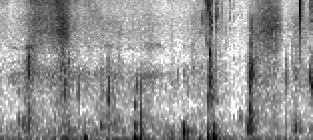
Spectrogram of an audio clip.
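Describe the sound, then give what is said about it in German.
Chewing of a chewy snack bar right into the microphone: faint, irregular crunchy bites and wet mouth clicks in quick succession, with no talking. “Man sollte auch nicht ins Mikrofon reinkauen und schmatschen. Also, na komm. Dann müsst ihr uns jetzt kurz verzeihen.”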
